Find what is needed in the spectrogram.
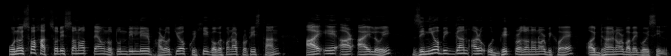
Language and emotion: Assamese, neutral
